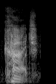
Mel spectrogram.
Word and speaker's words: Koch: Where I grew up, if it's spelled like that, it's Koch.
